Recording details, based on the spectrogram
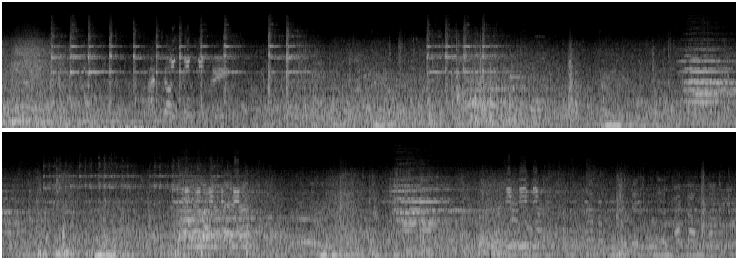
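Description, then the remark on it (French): A train rumbles along the rails, with steady rolling noise, rhythmic clicking wheel beats and occasional high metallic squeals, continuous and fairly loud throughout. “Bonjour, aujourd'hui, pour la rentrée, une émission sur les trains.”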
